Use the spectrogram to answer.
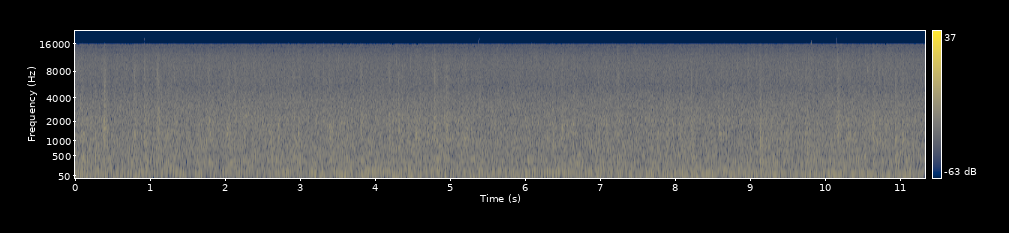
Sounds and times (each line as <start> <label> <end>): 0.0 light rain 11.3
0.0 low background noise of cars 11.3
